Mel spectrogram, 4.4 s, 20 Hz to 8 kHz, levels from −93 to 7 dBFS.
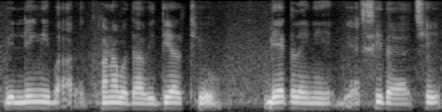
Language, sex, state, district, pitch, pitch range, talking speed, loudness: Gujarati, male, Gujarat, Gandhinagar, 145 Hz, 135-145 Hz, 135 wpm, -15 LUFS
